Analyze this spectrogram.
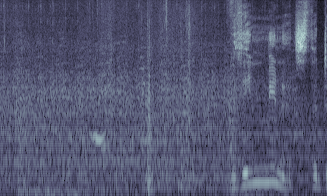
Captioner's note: thud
